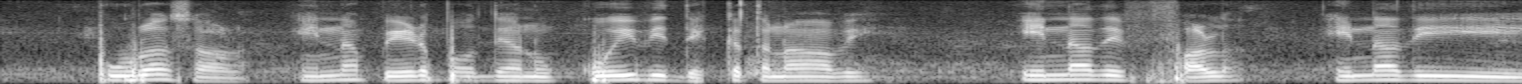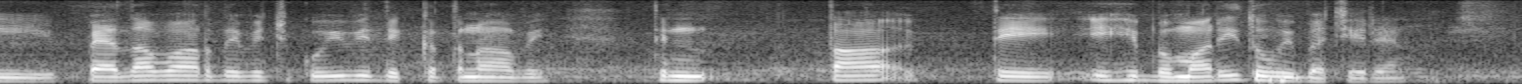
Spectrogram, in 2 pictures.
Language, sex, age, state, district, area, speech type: Punjabi, male, 18-30, Punjab, Bathinda, urban, spontaneous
